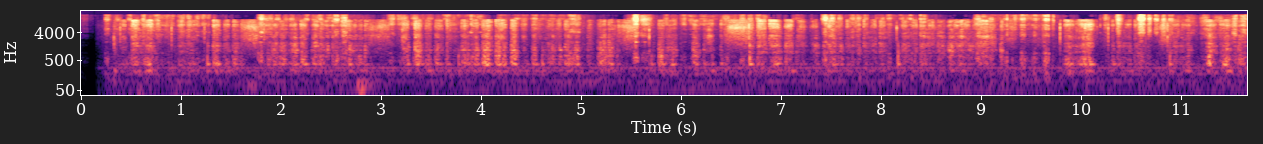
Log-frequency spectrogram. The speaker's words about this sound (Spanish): Ok, justo estaba abriendo mi cuaderno.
